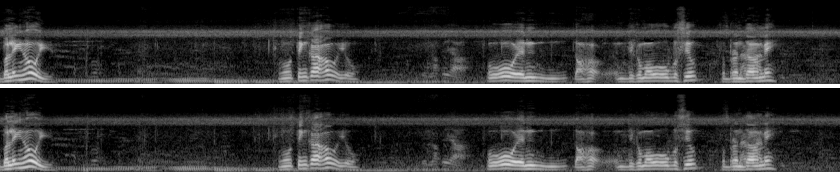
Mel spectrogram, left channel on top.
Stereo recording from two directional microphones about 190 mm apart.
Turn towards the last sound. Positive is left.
turn(degrees=-10)  # may be behind; listen again after turning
